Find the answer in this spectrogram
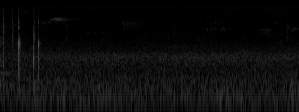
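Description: Quiet outdoor ambience with a steady low background rumble. A few scattered hand claps sound in the first half-second, and a faint short bird call comes about a second in.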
